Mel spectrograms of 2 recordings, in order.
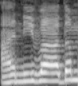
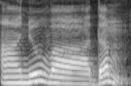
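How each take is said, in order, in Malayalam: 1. രണ്ടാമത്തെ അക്ഷരത്തിൽ 'i' സ്വരമാണ്. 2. രണ്ടാമത്തെ അക്ഷരത്തിൽ 'u' സ്വരമാണ്.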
